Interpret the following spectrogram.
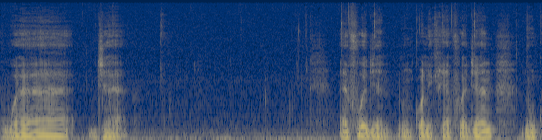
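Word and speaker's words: أفواجا: Dinillahi afwaja ou afwajan. Bon, ça s'écrit afwajan, mais on le lit afwaja parce qu'on s'arrête.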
